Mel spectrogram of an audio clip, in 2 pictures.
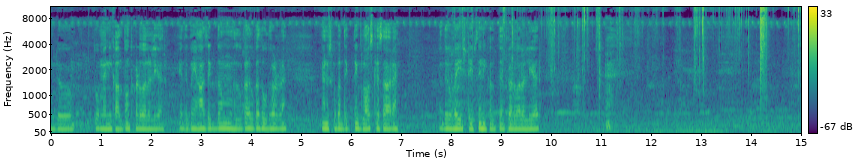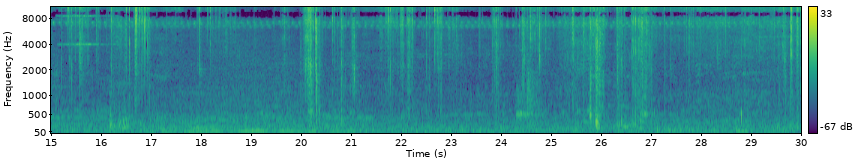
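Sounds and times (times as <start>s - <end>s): plastic film peeling and crackling: 8.0s - 30.0s
plastic film snapping: 9.0s - 18.7s, 19.6s - 30.0s.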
